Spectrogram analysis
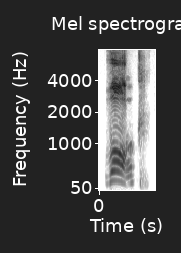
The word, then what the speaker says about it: walk: Walk. Walk. L is silent.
